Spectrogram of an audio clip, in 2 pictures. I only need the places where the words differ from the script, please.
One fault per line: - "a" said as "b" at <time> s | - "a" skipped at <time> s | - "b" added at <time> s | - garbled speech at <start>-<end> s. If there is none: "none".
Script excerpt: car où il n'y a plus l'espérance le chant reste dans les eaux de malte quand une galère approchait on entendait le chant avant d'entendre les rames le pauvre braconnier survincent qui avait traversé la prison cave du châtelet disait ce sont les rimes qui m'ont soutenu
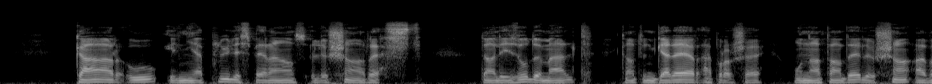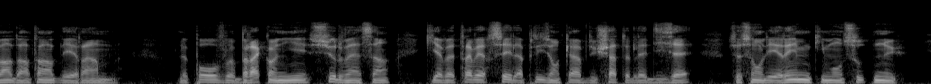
none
